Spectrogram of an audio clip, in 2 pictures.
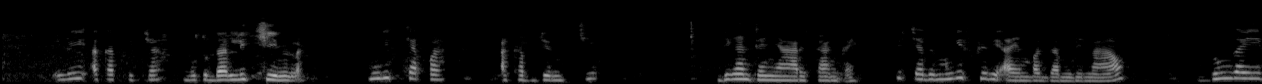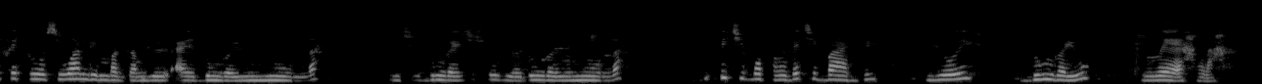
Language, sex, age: Wolof, female, 36-49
